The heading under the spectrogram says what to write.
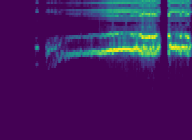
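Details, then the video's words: Female red junglefowl call used to lure males: a short clipped note, then one long, loud, rising drawn-out call that swells and ends in a brief second burst, on a silent background. "SUARA PEMIKAT TERBAIK AYAM HUTAN BETINA"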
